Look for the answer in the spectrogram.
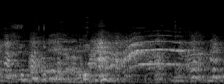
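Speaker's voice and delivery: bursting into laughter; laughing. Real, not acted. Laughing at students' behaviour.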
